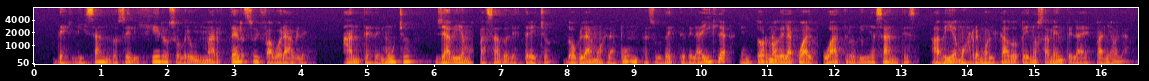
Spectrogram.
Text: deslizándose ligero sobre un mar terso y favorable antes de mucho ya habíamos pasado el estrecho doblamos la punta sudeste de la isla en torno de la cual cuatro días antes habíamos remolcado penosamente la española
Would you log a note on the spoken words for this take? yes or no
no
